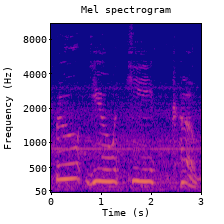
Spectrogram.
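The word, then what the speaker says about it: Fuyuhiko: last name is my first name is pronounced boo you he code i'm still an experienced member of my family's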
